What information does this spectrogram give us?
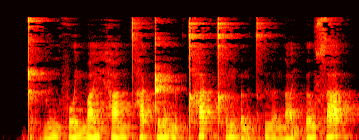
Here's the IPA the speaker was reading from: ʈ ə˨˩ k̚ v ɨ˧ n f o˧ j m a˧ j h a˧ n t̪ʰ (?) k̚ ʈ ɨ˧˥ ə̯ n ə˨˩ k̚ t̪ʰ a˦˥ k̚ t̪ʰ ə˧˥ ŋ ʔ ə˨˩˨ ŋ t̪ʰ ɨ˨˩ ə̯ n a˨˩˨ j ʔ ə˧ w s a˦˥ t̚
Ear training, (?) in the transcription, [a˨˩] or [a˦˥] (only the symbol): a˦˥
